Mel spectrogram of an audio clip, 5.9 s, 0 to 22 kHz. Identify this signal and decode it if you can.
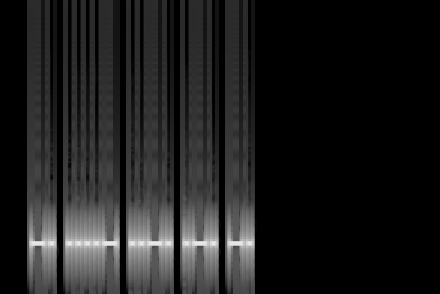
Morse code, heard as a keyed tone, about 21 wpm, 700 Hz. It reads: N4FRN
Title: USA Call Signs - 5 Characters - Repeated 3x - 20wpm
